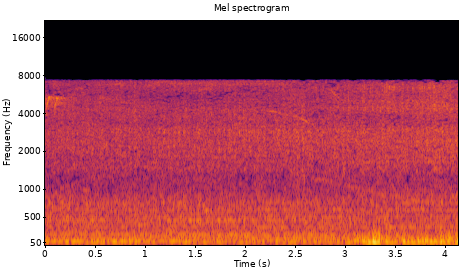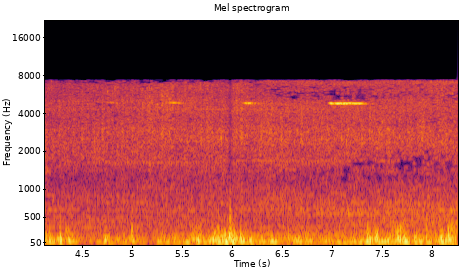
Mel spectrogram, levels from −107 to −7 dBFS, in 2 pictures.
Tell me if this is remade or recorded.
recorded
